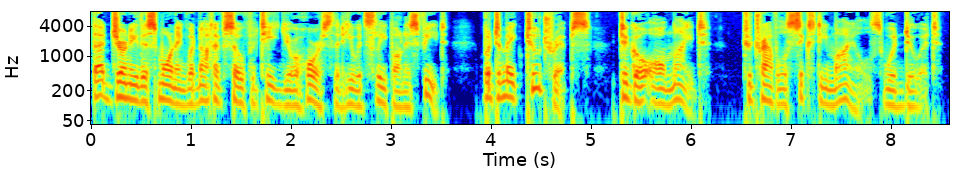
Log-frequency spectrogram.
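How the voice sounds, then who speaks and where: A stern, righteous countryman, as a male audiobook narrator plays him, speaks in a close, dry sound at a medium pitch. His manner is unhurried and formal, weighing each phrase like a moral argument. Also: husky, no room sound, close to an everyday voice. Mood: coolly reasoning. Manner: measured, formal, sermonizing. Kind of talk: audiobook character dialogue.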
